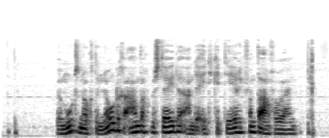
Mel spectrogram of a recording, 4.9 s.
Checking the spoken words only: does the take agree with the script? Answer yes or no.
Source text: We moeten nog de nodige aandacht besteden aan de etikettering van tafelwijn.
yes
